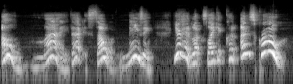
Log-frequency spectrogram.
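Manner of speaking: put-on young squirrel marvelling at the owl; amazed squirrel. A narrator's reading. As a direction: gush with wide-eyed wonder. Squirrel amazed by owl's head.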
